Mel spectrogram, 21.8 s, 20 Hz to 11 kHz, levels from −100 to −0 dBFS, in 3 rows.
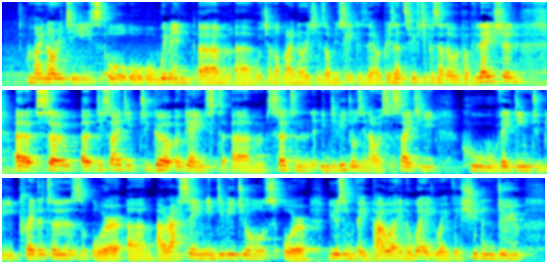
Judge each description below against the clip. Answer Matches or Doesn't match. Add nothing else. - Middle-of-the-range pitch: Matches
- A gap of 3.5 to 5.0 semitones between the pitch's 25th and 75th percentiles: Doesn't match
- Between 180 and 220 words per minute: Doesn't match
